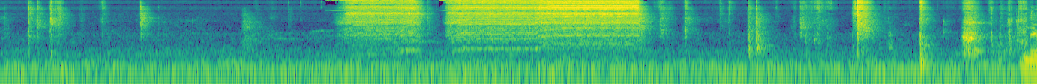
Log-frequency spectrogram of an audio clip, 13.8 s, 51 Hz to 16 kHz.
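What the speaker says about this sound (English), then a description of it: "you drill through it" A power drill boring holes through a car mud flap on a 2019 Honda Civic, a steady high whine lasting a few seconds near the middle, surrounded by scattered clicks and handling taps.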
